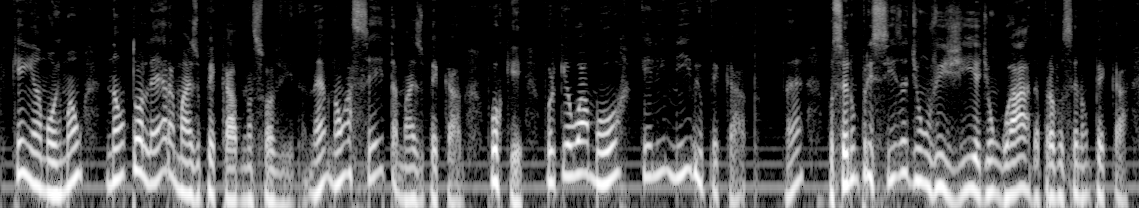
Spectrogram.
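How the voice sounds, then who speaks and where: Mellow preacher, "né?" after every phrase. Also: mid-range voice, a little hiss or hum. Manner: repetitive, tags nearly every phrase with a questioning "né?"; addresses listeners as "beloved". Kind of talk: sermon.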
